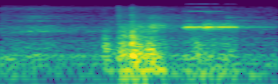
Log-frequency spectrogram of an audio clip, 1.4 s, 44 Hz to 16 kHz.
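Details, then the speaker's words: 2013 BMW X5 E70, parked and locked: a quick burst of lock actuator clunks, a short chirp, then another actuation. The locks cycle on their own only when someone is near the driver's side, and the windows also close. Cause undiagnosed. "it's locking unlocking home on the tone now I'm here on the driver's side so all you got to do is get somewhere near the driver's side"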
